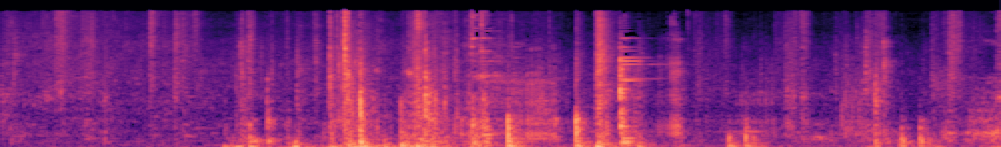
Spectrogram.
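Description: A metal wire hook rattles as a hand tugs it.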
